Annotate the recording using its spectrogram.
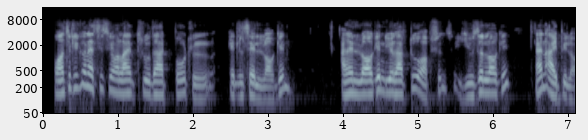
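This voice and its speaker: A man with a fairly high pitch and an Indian accent talks at a fairly quick pace with lively intonation. His tone is bright and sharp, and the sound is dry with no echo against a quiet background. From North India. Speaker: legal research software trainer. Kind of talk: online training tutorial. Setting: video call. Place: home room. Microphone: headset.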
